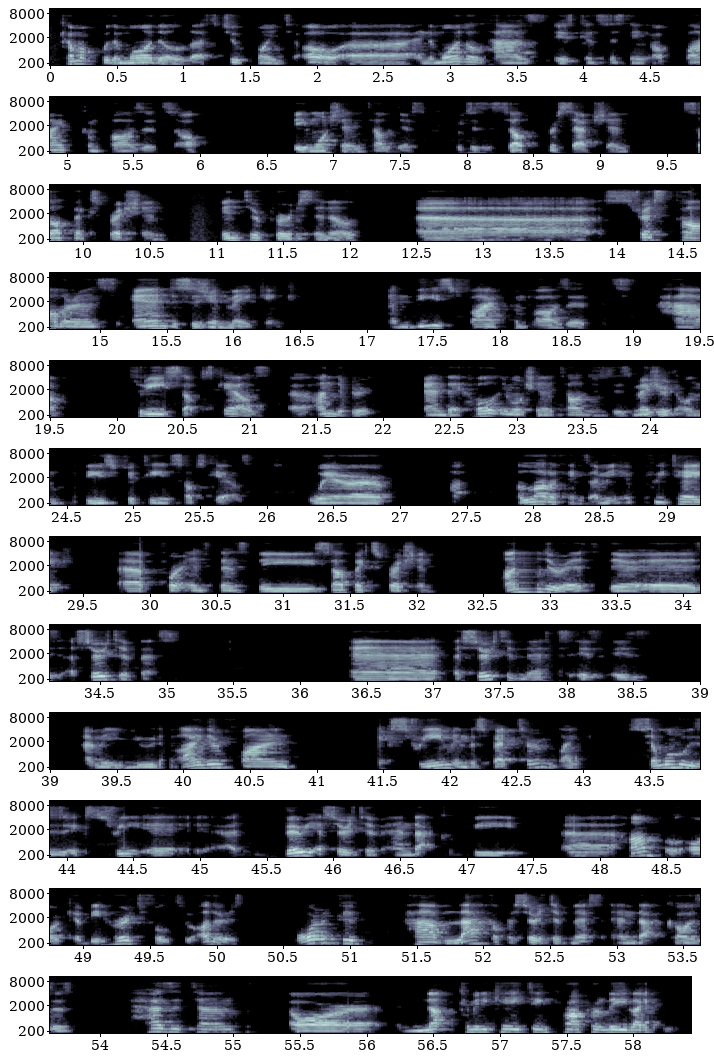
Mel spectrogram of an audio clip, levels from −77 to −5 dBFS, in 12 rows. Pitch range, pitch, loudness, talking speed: 110-150 Hz, 125 Hz, -25 LUFS, 125 wpm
